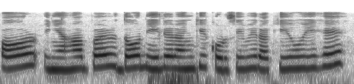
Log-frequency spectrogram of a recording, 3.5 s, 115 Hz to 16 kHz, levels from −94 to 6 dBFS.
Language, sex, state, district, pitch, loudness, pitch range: Hindi, female, Uttar Pradesh, Shamli, 290 Hz, -14 LUFS, 280-310 Hz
